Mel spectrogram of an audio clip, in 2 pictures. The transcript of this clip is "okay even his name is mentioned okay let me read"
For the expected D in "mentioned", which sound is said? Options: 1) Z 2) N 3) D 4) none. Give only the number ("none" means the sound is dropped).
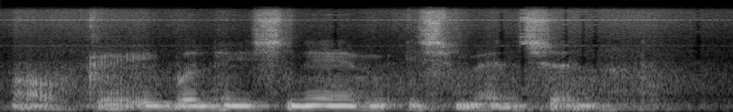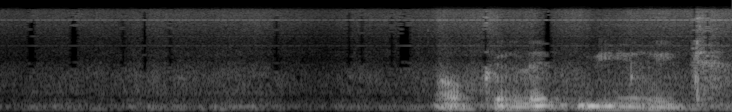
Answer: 4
